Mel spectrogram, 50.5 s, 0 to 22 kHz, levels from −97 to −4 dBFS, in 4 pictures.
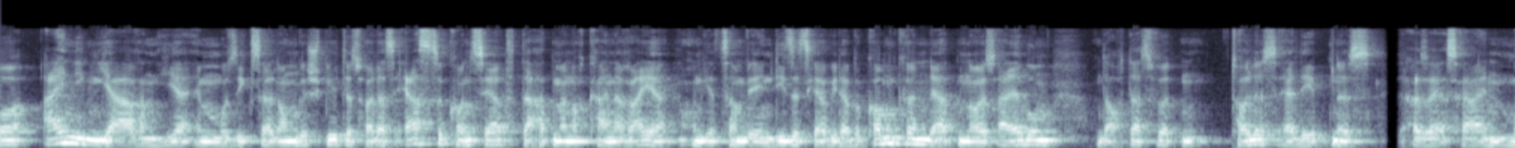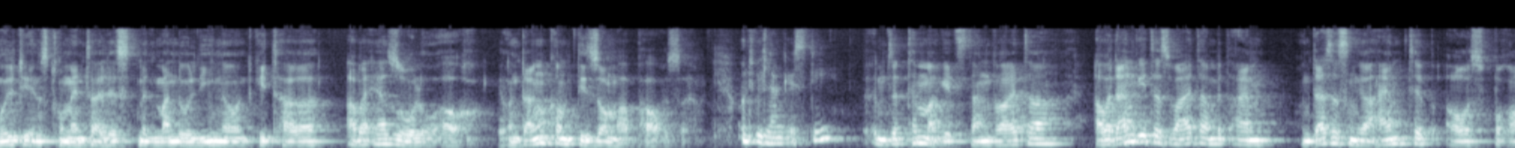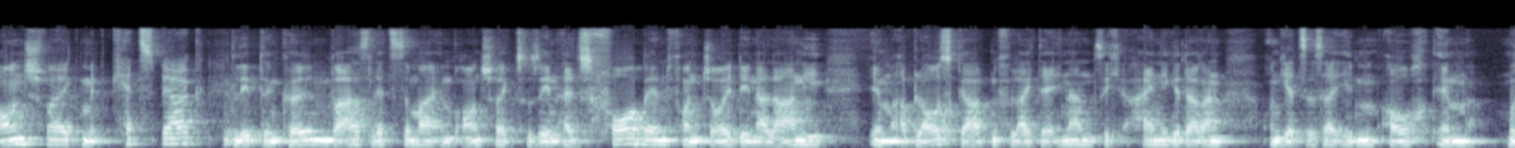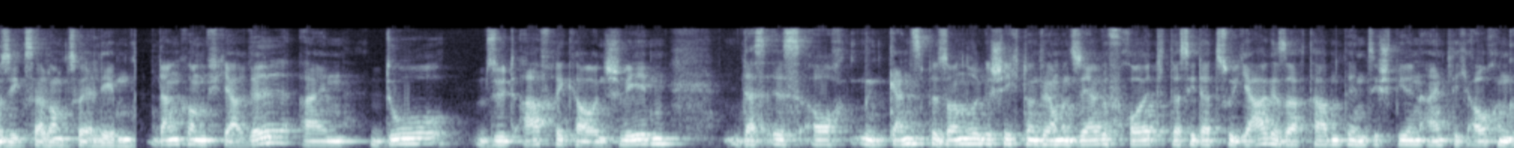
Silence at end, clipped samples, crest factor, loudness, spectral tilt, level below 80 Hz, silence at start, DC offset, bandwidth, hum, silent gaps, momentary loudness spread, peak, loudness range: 0 s; 0.7%; 10 dB; -11 LUFS; -6 dB/octave; -44 dBFS; 0 s; under 0.1%; 10 kHz; none; none; 7 LU; 0 dBFS; 3 LU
